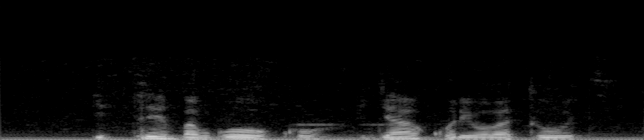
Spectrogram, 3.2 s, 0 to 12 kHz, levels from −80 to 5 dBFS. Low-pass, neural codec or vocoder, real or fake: 7.2 kHz; none; real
